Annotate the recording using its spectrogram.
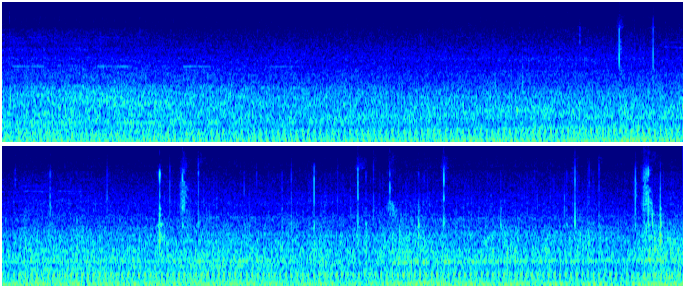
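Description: Motorbike riding on a rain-soaked road: a steady rumble of engine and wind with the hiss of wet tyres, and scattered light ticks in the second half.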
